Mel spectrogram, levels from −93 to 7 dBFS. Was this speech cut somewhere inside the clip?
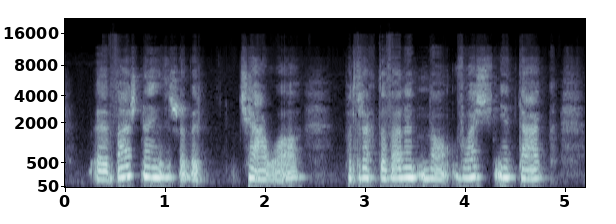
yes; 1 cut; at 3.5 s

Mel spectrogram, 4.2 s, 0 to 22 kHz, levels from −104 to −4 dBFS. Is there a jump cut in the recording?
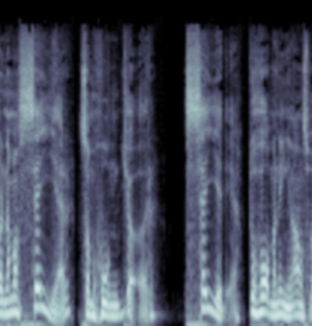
yes; 3 cuts; at 1.0 s, 2.5 s, 3.3 s

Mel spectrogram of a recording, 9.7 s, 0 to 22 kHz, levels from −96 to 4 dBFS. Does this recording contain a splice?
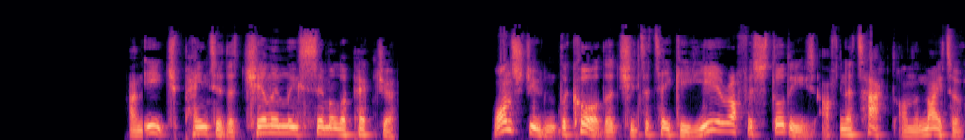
yes; 4 cuts; at 1.4 s, 5.6 s, 6.4 s, 8.4 s

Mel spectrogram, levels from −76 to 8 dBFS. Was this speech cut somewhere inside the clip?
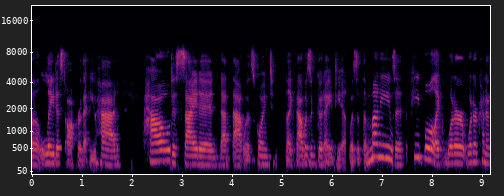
yes; 3 cuts; at 2.8 s, 6.3 s, 7.2 s

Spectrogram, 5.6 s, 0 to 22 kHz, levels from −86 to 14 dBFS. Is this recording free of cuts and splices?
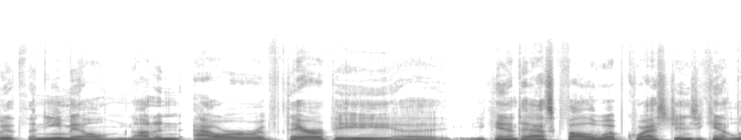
yes; 0 cuts

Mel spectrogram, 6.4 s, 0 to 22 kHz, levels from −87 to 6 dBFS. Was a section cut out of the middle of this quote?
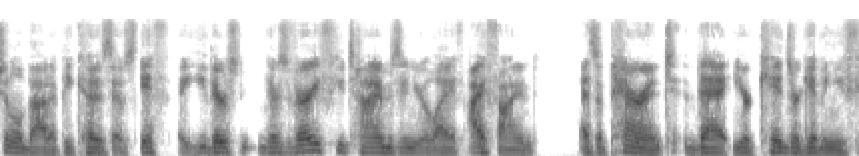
yes; 1 cut; at 1.0 s

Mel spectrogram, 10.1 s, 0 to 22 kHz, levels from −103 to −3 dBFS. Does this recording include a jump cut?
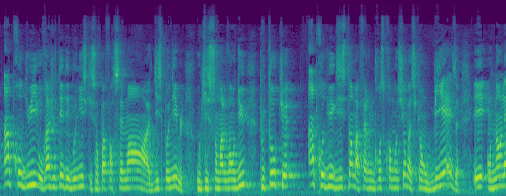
no; 0 cuts

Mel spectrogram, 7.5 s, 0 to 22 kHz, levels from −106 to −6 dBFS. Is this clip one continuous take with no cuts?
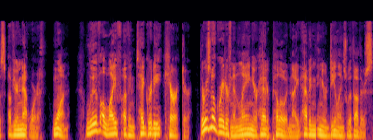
no; 6 cuts; at 1.0 s, 3.3 s, 3.9 s, 4.6 s, 5.3 s, 6.3 s

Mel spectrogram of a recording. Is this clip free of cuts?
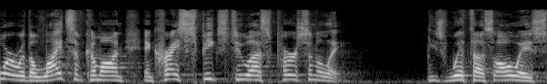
yes; 0 cuts

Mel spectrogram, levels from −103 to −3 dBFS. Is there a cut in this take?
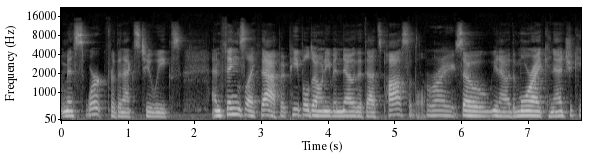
no; 0 cuts

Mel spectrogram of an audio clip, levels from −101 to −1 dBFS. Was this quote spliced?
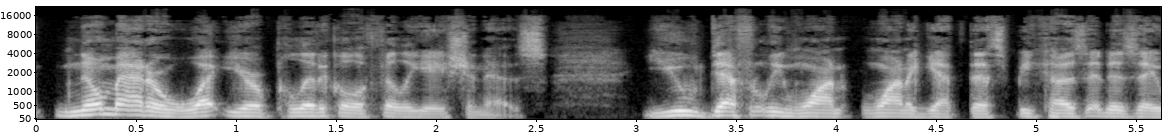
no; 0 cuts

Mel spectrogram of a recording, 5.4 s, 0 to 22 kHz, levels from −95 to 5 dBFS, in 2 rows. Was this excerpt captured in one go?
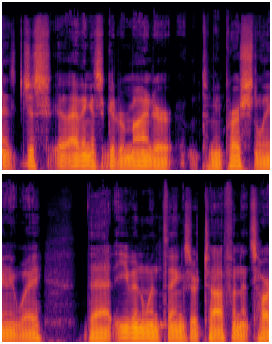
yes; 0 cuts

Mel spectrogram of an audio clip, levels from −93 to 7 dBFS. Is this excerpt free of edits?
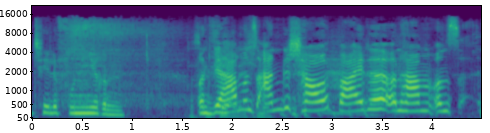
yes; 0 cuts

